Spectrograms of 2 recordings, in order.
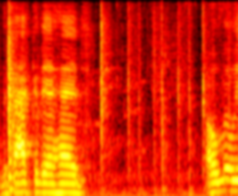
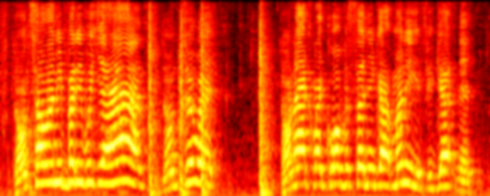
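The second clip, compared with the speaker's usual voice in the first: louder, higher insistent scolding; stern warning; 7 semitones higher, 4 dB louder than usual. Real, not acted. Reader warning the signs to hide their money, loud scolding. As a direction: lay down the law to the viewers. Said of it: "all the screaming at you that I did".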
